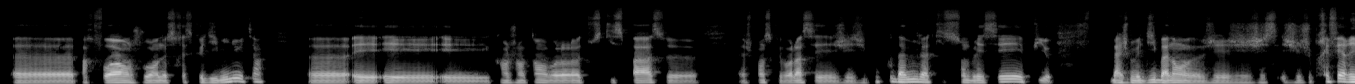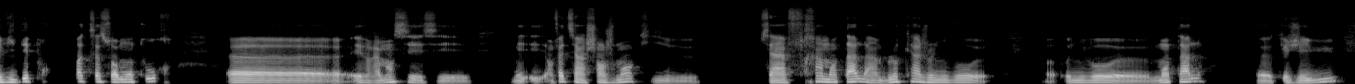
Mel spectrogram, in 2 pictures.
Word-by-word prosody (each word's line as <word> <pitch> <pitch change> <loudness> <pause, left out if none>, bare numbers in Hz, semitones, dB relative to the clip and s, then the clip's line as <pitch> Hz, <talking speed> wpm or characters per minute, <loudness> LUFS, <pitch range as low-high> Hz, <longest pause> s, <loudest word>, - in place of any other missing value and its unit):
Heu, 80 -1 +2
parfois, 95 +1 +5
en 95 -2 +3
jouant 85 0 0
ne 85 - +1
serait-ce 85 - -13
que - - -5
10 90 0 -2
minutes 130 +6 +1
hein, 120 - -4 0.5
heu, 85 -1 +1
et 85 -1 +4
et 80 -2 0
et 75 - -9
quand 90 -1 -6
j'entends, 90 +3 -4
voilà, 85 0 +2
tout - - -26
ce - - -11
qui - - -16
se - - -10
passe, 95 +1 +2
heu, 80 -1 -5 0.4
beh - - -12
je - - -20
pense 95 0 -6
que 80 - -12
voilà, 85 +3 +2
c'est 80 -3 -5
j'ai 75 +1 -8
j'ai 75 0 -14
beaucoup 125 +3 -8
d'amis 120 0 +5
là 110 -3 +4
qui 105 - -21
se - - -12
sont 100 - -4
blessés 95 +8 +1
et - - -2
puis, 110 -6 -7
heu, - - -5 0.6
ben 90 - +2
je 80 - -4
me 90 - +4
dis: 100 +5 -1
«Ben 95 -3 +6
non, 85 -5 +2
j'ai 80 +1 -5
j'ai 80 +1 -8 0.2
j'ai 90 +1 -8
je 90 - -12
préfère 130 -1 +2
éviter 110 +3 +5
pour 135 - -20 0.2
pas 140 - +1
que 140 - -14
ça 135 - +3
soit 115 -2 +4
mon 115 0 +3
tour», 140 +5 -4 0.6
heu, 90 -3 +4
et 95 - +2
vraiment, 90 +6 -1
c'est 100 -7 -2
c'est 80 -4 -5 0.4
mais - - -1
et - - -4
en - - -5
fait, 135 -1 +2
c'est 120 - 0
un 95 - +4
changement 100 +6 0
qui, 95 -11 -9
heu 80 0 -9 0.6
c'est - - -3
un 95 0 +4
frein 130 +7 -4
mental, 120 +3 +3
un 95 -5 0
blocage 120 +5 0
au - - +3
niveau, 100 0 +1
heu, - - -8 0.7
au 95 - -1
niveau, 95 0 +3
heu, 75 -1 +1
mental, 125 +10 0 0.5
heu, 85 -1 +1
que 90 +3 -2
j'ai 90 0 0
eu, 130 - -2
90 Hz, 200 wpm, -23 LUFS, 85-110 Hz, 0.7 s, Ben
